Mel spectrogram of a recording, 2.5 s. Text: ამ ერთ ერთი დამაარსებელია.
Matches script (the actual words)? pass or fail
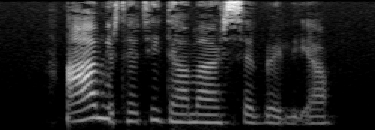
pass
